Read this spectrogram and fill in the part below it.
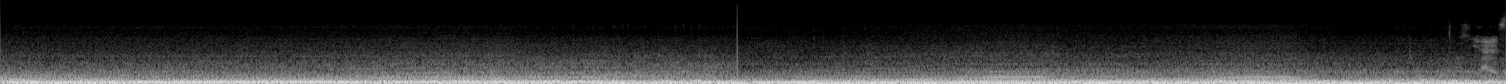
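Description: A 2017 Ram 2500 Laramie Mega Cab with a stock 6.7L Cummins diesel pulls hard under acceleration, a loud, continuous low rumble and whir heard from inside the cab, with a voice talking over it.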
